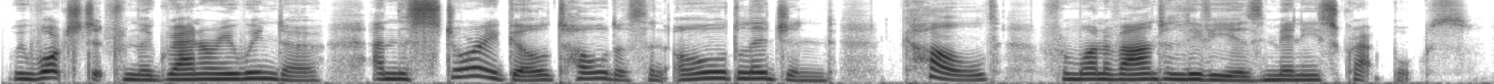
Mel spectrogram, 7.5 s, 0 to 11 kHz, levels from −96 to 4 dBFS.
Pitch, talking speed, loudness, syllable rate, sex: 200 Hz, 195 wpm, -20 LUFS, 5.5 syllables/s, female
